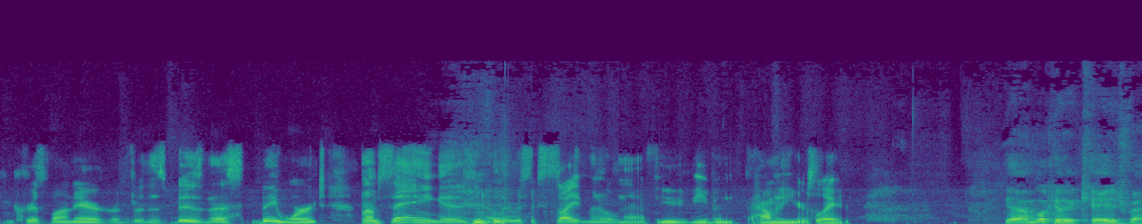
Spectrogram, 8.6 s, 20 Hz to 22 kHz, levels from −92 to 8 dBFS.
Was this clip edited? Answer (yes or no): yes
